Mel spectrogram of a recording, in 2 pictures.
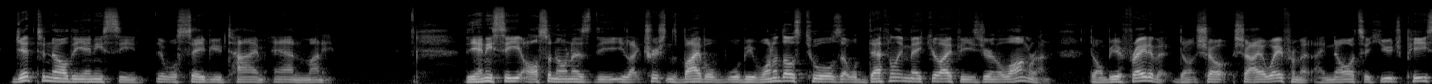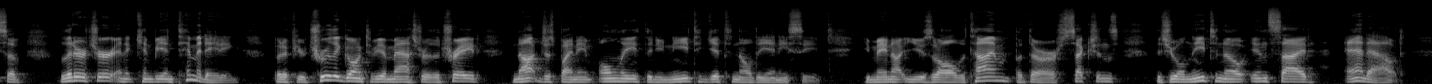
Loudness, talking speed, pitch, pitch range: -28 LUFS, 225 wpm, 120 Hz, 110-140 Hz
